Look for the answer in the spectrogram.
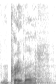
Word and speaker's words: Prevost: You just look for a Prevost on the back, Prevost, that's how it's pronounced.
